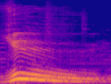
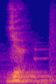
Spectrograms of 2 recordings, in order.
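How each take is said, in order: First: The vowel is a long oo sound. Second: The vowel is reduced to a short schwa. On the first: "é pronunciada com o U longo" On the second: "ela vai virar o chuazinho"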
